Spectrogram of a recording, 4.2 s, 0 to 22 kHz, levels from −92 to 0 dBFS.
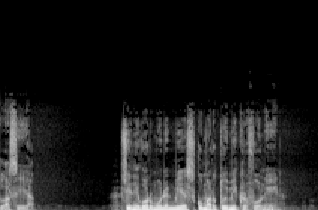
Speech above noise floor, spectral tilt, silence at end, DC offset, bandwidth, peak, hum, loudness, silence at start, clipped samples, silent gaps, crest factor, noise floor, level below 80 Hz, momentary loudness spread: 56 dB; -6.5 dB/octave; 0.55 s; under 0.1%; 11 kHz; -2 dBFS; none; -16 LUFS; 0 s; under 0.1%; none; 16 dB; -71 dBFS; -40 dBFS; 16 LU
